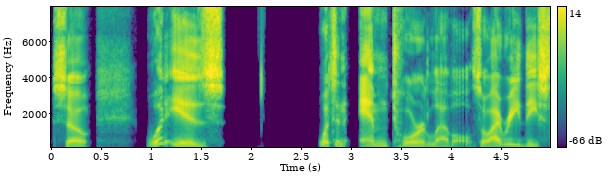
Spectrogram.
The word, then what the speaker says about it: mTOR: Yeah, you're pronouncing it correctly. It's called mTOR. Okay. M stands for mammalian, and TOR is target of rapamycin, a drug that extends lifespan.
